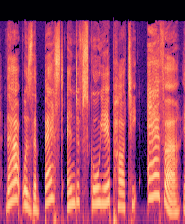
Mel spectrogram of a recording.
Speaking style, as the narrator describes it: exclaimed Hazel

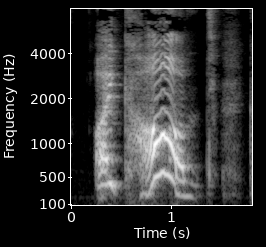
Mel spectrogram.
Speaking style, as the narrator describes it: gasped poor Joe

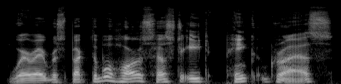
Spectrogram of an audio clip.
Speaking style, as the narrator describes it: he grumbled

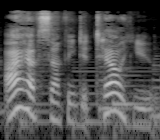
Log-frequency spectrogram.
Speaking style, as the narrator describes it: Travilla said softly

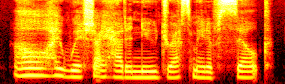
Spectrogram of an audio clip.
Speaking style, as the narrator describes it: sighed Meg

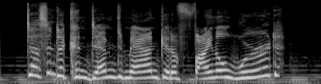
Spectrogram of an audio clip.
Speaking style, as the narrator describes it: She called out to her father

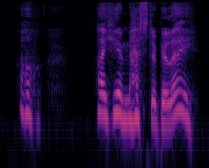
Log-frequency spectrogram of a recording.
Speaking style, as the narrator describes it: he groaned

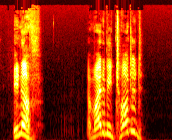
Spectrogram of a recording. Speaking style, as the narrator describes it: the big sergeant cried

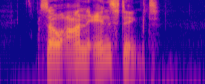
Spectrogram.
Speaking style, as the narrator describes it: I shouted it really loudly

